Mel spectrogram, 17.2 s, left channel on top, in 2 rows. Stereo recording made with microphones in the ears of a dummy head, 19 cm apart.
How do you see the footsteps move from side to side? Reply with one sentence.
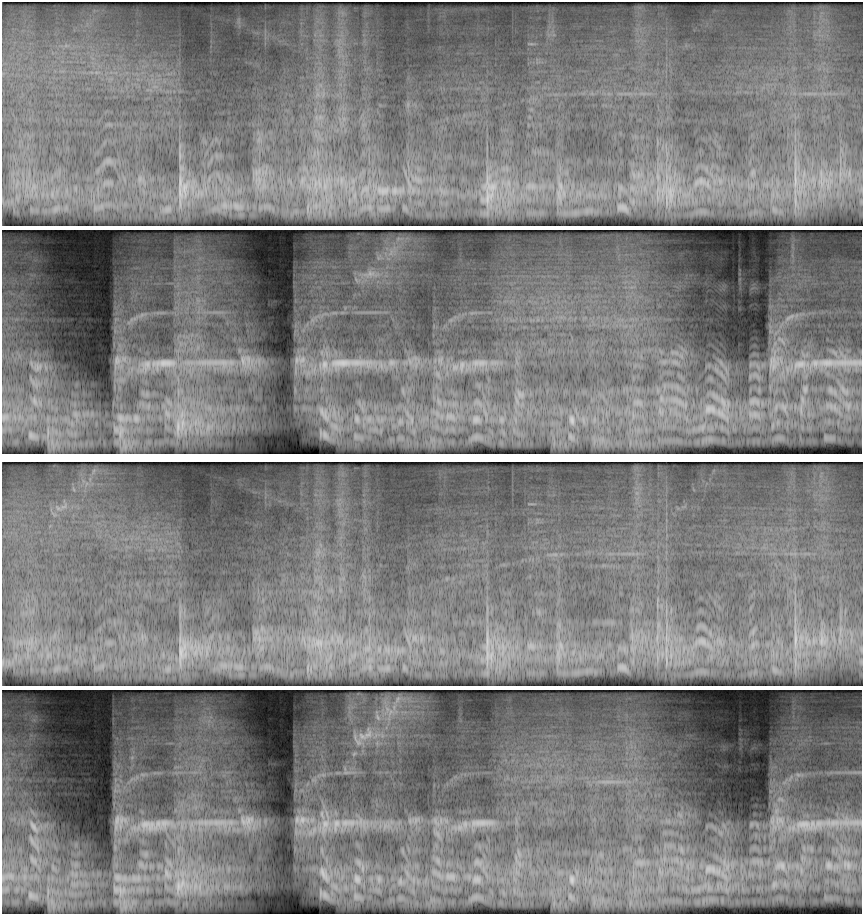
You can hear the footsteps move from left to right and back again.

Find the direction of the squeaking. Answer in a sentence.
In this clip you hear the squeaking on the right.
